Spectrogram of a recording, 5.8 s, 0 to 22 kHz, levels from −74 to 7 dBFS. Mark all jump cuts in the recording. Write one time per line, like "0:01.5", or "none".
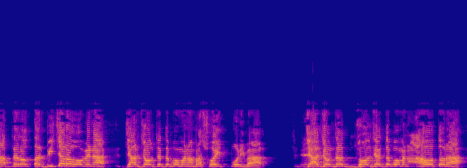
none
